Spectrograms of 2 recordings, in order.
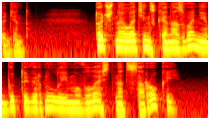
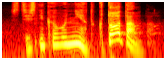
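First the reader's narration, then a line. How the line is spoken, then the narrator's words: Shout. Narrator (Russian): крикнул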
